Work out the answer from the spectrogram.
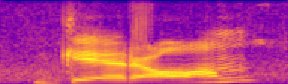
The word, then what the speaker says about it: get on: Get on, get off. The letter T is between two vowels. We pronounce it as a fast D.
